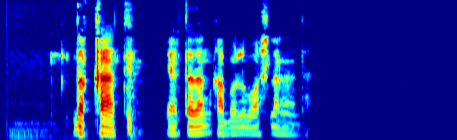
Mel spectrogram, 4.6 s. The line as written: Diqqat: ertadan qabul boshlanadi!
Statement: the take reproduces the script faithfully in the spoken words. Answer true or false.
true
